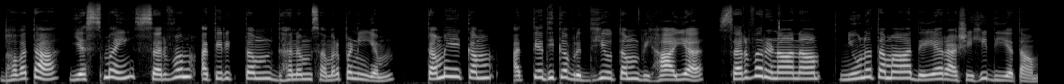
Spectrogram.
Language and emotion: Sanskrit, neutral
